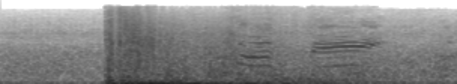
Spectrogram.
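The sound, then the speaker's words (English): A single heavy cannon blast from a Rhino tank in a video game booms out suddenly, then gives way to a sustained rumbling roar that slowly thins, with faint high whistling tones near the end. “It's called Rhino Tank, even. Boom! Alright, but I think the aiming doesn't work for this one, right?”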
